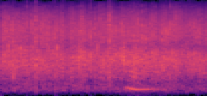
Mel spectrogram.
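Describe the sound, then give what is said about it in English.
A crowd claps steadily in celebration of the resurrection of Jesus Christ, a dense, even wash of applause with a brief voice rising faintly in the middle, sustained at the same loudness throughout. “You should all be clapping right now.”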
